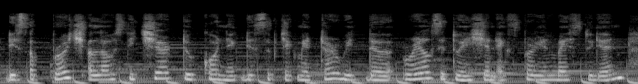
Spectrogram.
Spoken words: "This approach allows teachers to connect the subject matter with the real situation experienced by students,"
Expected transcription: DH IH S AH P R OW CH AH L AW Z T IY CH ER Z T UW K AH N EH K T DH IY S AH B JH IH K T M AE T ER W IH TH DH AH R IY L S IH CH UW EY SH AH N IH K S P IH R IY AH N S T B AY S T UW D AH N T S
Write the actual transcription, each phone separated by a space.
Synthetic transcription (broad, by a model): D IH S AH P R OW CH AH L AW S T IY CH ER T UW K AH N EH K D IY S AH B JH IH K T M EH T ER W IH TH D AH R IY L S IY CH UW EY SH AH N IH K S P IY R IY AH N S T B AY S T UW D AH N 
